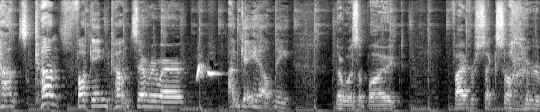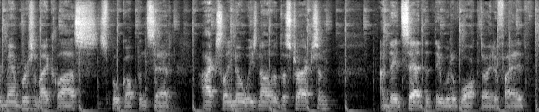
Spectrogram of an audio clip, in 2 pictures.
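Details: Adult man with Tourette syndrome, a neurological disorder with involuntary motor and phonic tics; phonic tics include exclamations like "hey" and involuntary swearing interrupting his speech: vocal tics with coprolalia (Tourette syndrome).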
